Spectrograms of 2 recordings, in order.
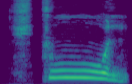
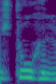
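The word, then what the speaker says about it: Stuhl: كلمه شتول شتول شتول كرسي اس شت شتول الها في النص ما تقولش شوهل مثلا لا شتول شتول تمام يعني كرسي شخص شارع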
